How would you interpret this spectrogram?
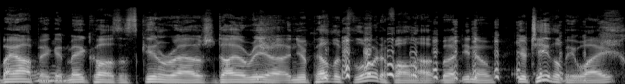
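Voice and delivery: put-on daytime TV commercial announcer voice. Joking that the word sounds like a product advertised on daytime tv, mock tv ad voice. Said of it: "what is that voice".

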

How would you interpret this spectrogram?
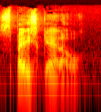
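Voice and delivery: American-accented delivery. Asked to do it again, saying the phrase in an American accent.

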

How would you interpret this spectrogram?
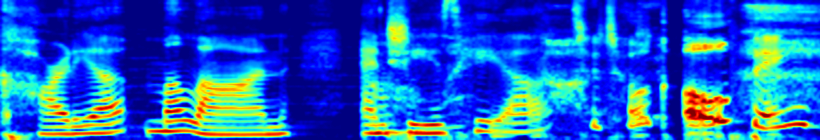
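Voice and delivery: sultry radio voice. You give an intro you have said many times, in your radio sex voice. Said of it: "It's my radio sex voice".

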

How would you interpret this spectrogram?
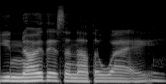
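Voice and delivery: hushed, soft, confiding half-whisper. Retelling what a nurse secretly said while sitting on the couch: imitating a half-whisper. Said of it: "she whispered to me".

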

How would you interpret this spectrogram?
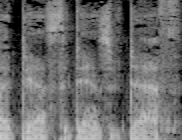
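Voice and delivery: muffled through a scarf. Voicing a character who pulls a scarf over his mouth: muffled through a scarf. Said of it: "he pulls his scarf over his mouth and he says".

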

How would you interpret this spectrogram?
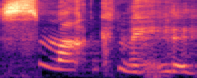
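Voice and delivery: seductive, sexy voice. Retelling an intimate moment, quoting what they said in a sexy voice. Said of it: "I said in a sexy voice to him".

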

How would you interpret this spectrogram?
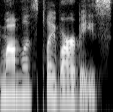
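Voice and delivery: plain

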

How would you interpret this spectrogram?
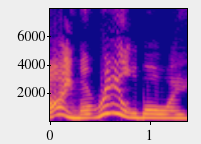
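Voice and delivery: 1950s cartoon boy character voice. Quoting the famous line while comparing impressions, in a 1950s Pinocchio voice. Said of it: "It's that whole like 1950s type of".

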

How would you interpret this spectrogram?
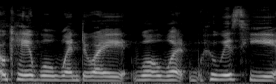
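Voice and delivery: ordinary delivery

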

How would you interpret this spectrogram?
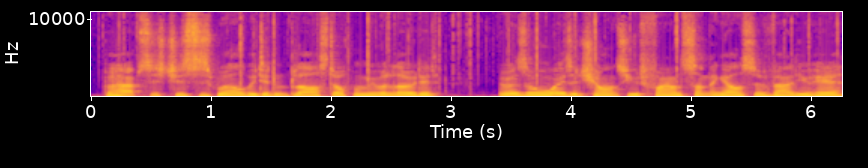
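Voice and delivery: plain reading voice

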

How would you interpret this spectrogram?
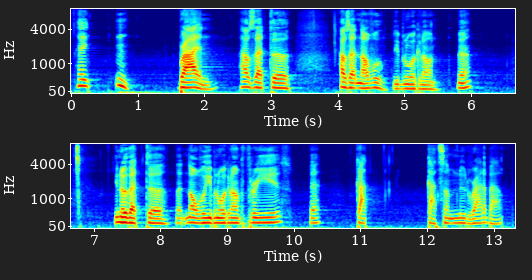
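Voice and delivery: bad, halting cartoon character voice. Attempting Stewie Griffin teasing Brian about his novel: Stewie Griffin impression. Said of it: "Probably my worst Stewie uh, Griffin impression".

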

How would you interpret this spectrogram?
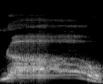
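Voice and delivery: sudden shrill scream, pitched very high. Retelling how the manager jumped up at the meal: imitating Capello screaming.

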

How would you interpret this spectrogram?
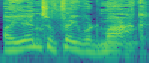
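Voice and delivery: put-on pushy, confrontational, aggressive southern accent. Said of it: "aggressive southern thing".

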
